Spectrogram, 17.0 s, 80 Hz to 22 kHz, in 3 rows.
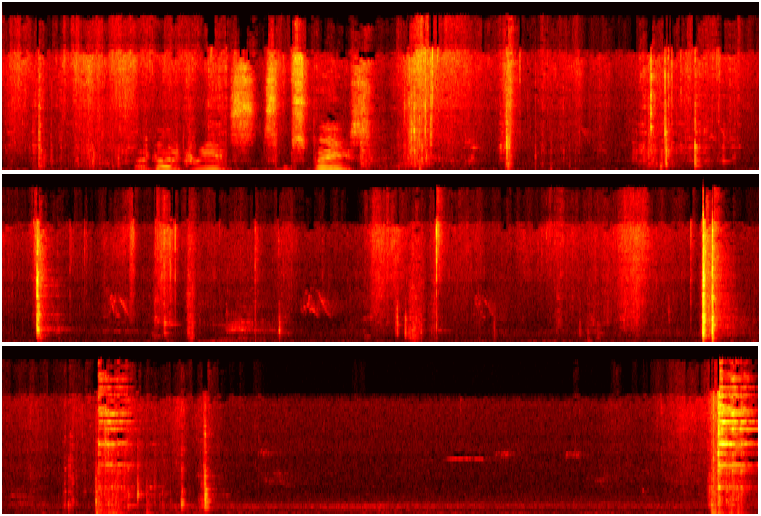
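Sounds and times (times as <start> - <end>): faint steady hum: 0.0 - 17.0
metal knocks and clanks: 16.6 - 17.0.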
